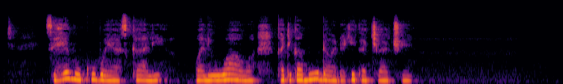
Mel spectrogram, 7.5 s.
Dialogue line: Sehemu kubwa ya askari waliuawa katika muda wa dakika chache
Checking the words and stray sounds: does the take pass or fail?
pass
